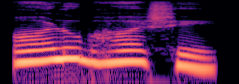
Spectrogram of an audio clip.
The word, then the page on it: ಆಳುಭಾಷೆ: āḷubhāṣe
